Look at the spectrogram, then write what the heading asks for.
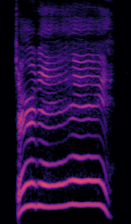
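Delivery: high, squeaky mock squeal on the word "dirty".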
